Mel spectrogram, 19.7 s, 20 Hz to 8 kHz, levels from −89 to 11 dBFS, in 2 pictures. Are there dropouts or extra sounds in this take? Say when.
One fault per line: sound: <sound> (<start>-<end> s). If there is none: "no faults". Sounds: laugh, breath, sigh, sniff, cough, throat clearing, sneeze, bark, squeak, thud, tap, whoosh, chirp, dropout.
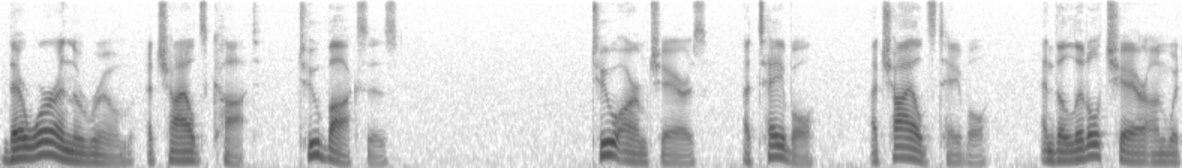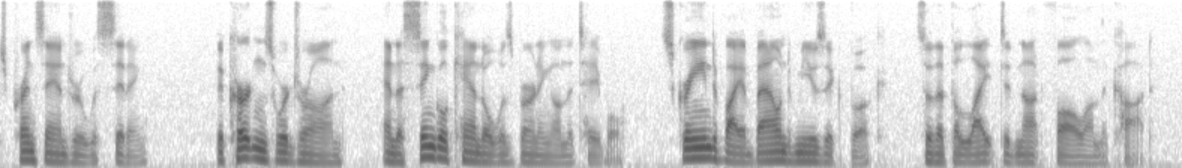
no faults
